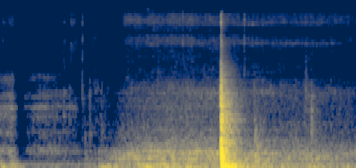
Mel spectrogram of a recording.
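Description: A door shuts on a newly built shed being fitted and adjusted. A low rumbling shuffle leads up to a single sharp, loud slam, followed by quieter settling noise and no voices.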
